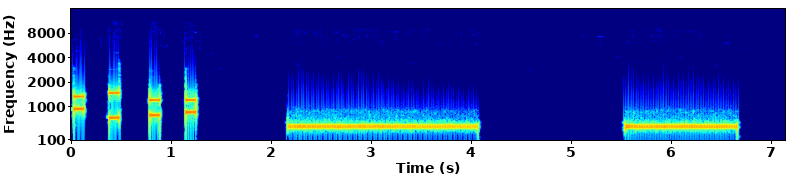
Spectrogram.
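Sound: telephone dial tone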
